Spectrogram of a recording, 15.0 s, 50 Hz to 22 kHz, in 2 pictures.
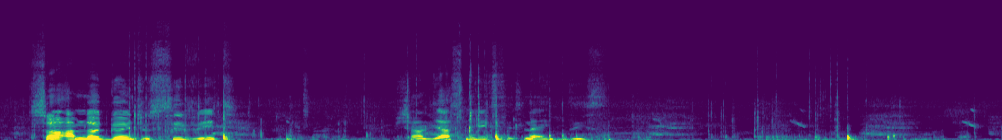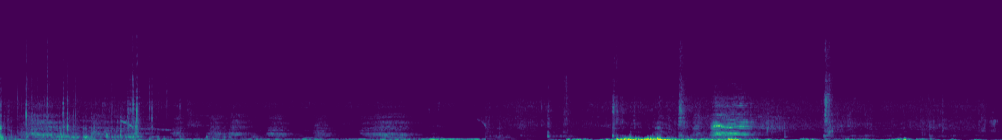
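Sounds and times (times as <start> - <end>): chickens clucking: 0.0 - 11.4.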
